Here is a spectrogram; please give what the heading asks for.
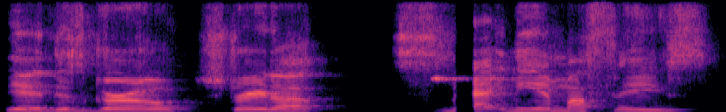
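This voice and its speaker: Young male co-host, high voice, animated slangy storyteller. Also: takes it slowly. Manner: animated storyteller, slangy, acts out quotes in a raised voice. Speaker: podcast co-host. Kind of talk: casual storytelling chat.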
